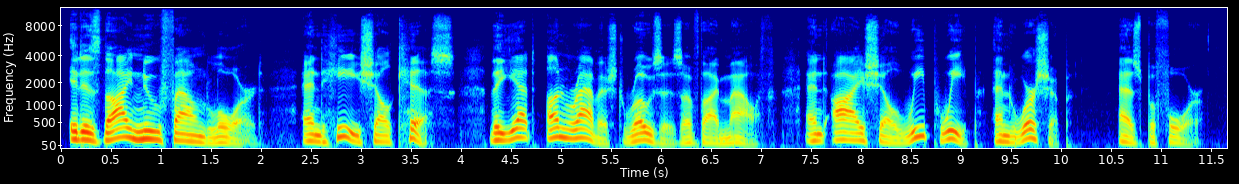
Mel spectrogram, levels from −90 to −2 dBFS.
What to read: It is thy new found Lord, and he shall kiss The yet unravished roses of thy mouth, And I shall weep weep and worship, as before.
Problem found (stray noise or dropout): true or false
false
